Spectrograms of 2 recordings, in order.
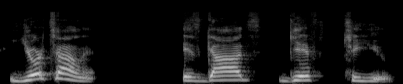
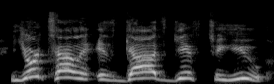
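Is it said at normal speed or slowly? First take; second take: slowly; normal speed. First: It is said more slowly. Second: It is said at normal speed.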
